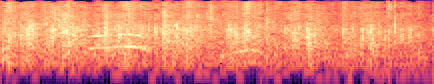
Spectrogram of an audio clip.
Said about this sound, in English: Come on, give God a clap if you catch this. Geef God een applaus.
